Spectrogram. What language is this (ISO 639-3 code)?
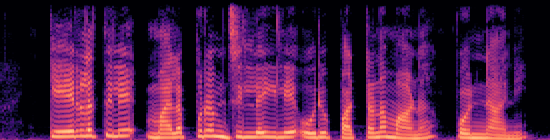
mal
